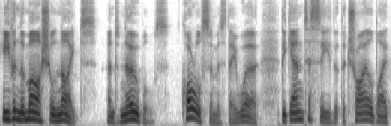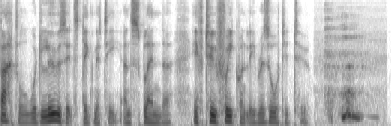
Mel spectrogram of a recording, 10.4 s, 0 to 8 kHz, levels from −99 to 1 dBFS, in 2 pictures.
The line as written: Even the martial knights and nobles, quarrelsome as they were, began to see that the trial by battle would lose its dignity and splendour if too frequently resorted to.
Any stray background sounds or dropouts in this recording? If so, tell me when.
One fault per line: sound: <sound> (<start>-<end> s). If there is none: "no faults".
sound: sigh (9.5-10.3 s)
